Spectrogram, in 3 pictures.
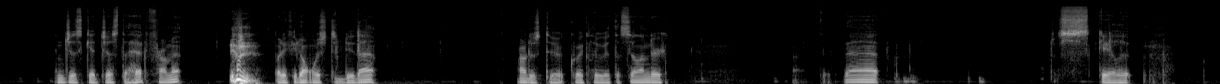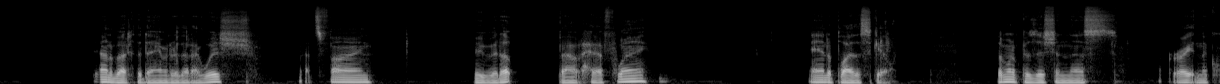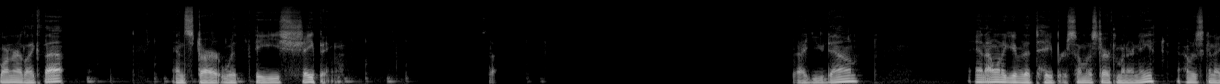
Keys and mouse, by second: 0.2 shift+drag, 2.1 ctrl+z, 3.5 shift+a, 7.0-7.7 middle drag, 8.2 KP_1, 8.9 shift+click, 9.2 z, 9.6 shift+middle click, 10.2 KP_7, 11.1 s, 12.9 g, 15.0 KP_3, 16.2 g, 18.4-18.8 drag, 19.0 z, 19.9 ctrl+a, 21.0 KP_7, 22.2 shift+middle click, 23.3 g, 24.8-25.9 middle drag, 25.9 shift+click, 26.0 shift+middle click, 26.6 shift+drag, 26.7 shift+middle click, 26.9 click, 27.7 middle drag, 28.0 shift+middle drag, 28.4-29.0 middle drag, 29.3 Tab, 29.6 shift+middle click, 31.0 3, 31.4 click, 31.9 click, 32.2 g, 35.9 e.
